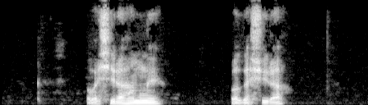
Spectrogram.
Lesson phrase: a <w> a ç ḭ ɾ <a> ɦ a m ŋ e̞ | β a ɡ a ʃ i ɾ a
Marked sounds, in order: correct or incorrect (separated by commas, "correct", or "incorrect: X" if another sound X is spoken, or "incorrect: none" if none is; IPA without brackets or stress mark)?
incorrect: β, correct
